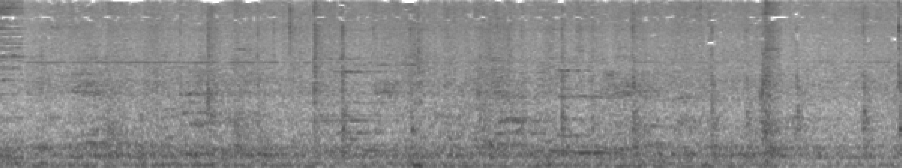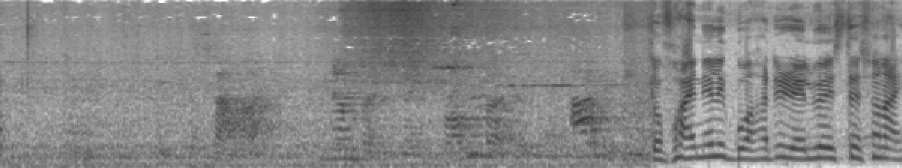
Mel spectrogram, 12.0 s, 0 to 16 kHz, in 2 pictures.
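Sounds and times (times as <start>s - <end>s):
train wheels rumbling on rail: 0.0s - 10.3s.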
